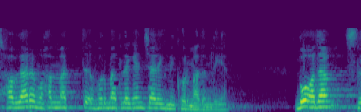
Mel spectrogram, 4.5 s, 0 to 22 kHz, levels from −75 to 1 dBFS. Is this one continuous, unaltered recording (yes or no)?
no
